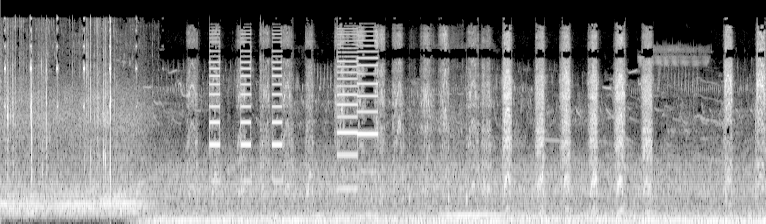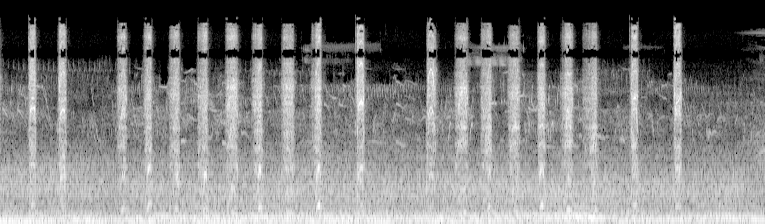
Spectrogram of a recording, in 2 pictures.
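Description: An electric RC airplane's speed controller beeping as its LiPo battery is connected: three short tones, then a longer tone, signalling the controller has powered up and armed. Plug handling clicks come before the beeps, and irregular short clicks follow, about one or two a second, over a low steady hum.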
